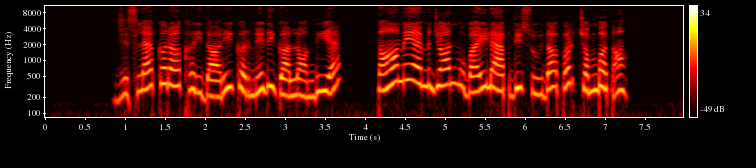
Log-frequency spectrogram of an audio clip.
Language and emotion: Dogri, surprised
